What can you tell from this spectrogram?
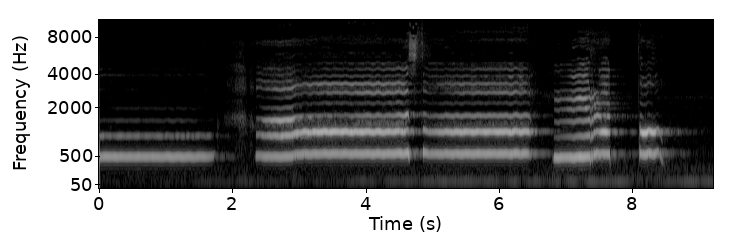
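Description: Unaccompanied solo female voice: a long steady hummed note, then, after a breath, a slightly higher sung note held with vibrato and broken once by a short hissing consonant, followed by two brief notes near the end.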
